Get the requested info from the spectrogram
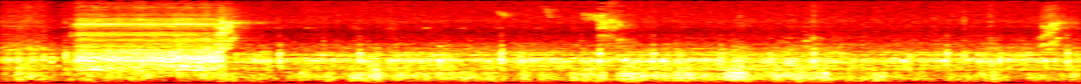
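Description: Wind buffeting the microphone: a rough, uneven rumble with a stronger rush about a second in.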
